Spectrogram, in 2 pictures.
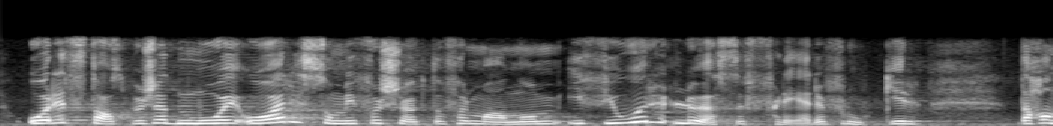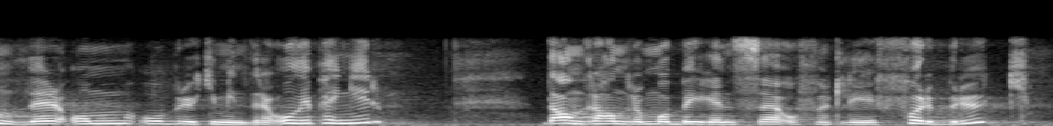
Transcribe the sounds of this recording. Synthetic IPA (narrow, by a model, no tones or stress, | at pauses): ʔoːɾət̪st̪ɑːt̪sbʉʂɛt̪ːmoːɪʔoːɾsɔmʋɪfɔʂøːk̚t̪əɔfɔɾmɑnːɔmɪfjuːɾløːsəɾflḛːɾəfluːkəɾ | d̪̥ɛɦɑnd̪ləɾɔmɔbɾʉːkəmɪnd̪ɾəʔɔljəpʰɛŋːəɾ | d̪ɛɑnd̪ɾəhɑnd̪əɾɔmɔbəɡɾɛnsəʔɔfːənt̪lɪfɔɾbɾʉːk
